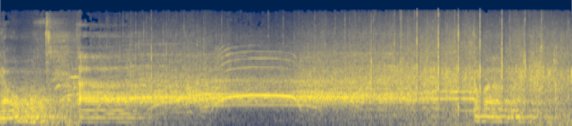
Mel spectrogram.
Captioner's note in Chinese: 拍手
